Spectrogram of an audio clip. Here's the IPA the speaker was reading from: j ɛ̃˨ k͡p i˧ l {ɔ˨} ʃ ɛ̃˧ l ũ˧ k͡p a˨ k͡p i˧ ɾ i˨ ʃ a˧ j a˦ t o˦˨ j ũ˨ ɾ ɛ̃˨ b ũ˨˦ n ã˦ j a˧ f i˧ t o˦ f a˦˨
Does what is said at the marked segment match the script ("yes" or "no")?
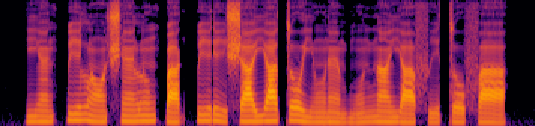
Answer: no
